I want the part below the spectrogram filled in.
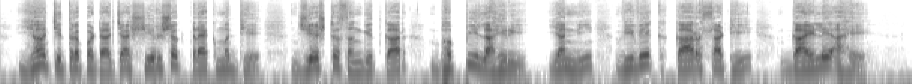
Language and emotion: Marathi, neutral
